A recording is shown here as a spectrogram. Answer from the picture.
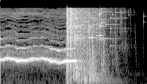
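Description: A woman singing a very high, wavering whistle-register melody. About a second in, a sudden glass-shattering crash cuts the note off and rings away within about a second.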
